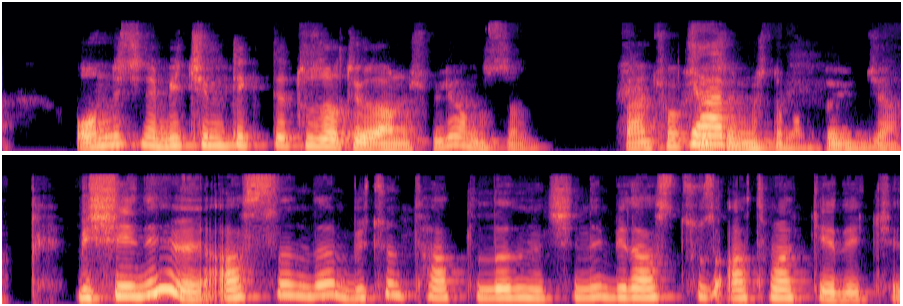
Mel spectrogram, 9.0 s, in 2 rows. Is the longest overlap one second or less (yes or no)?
yes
